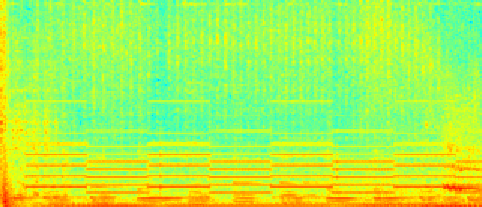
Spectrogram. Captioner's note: siren sounding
